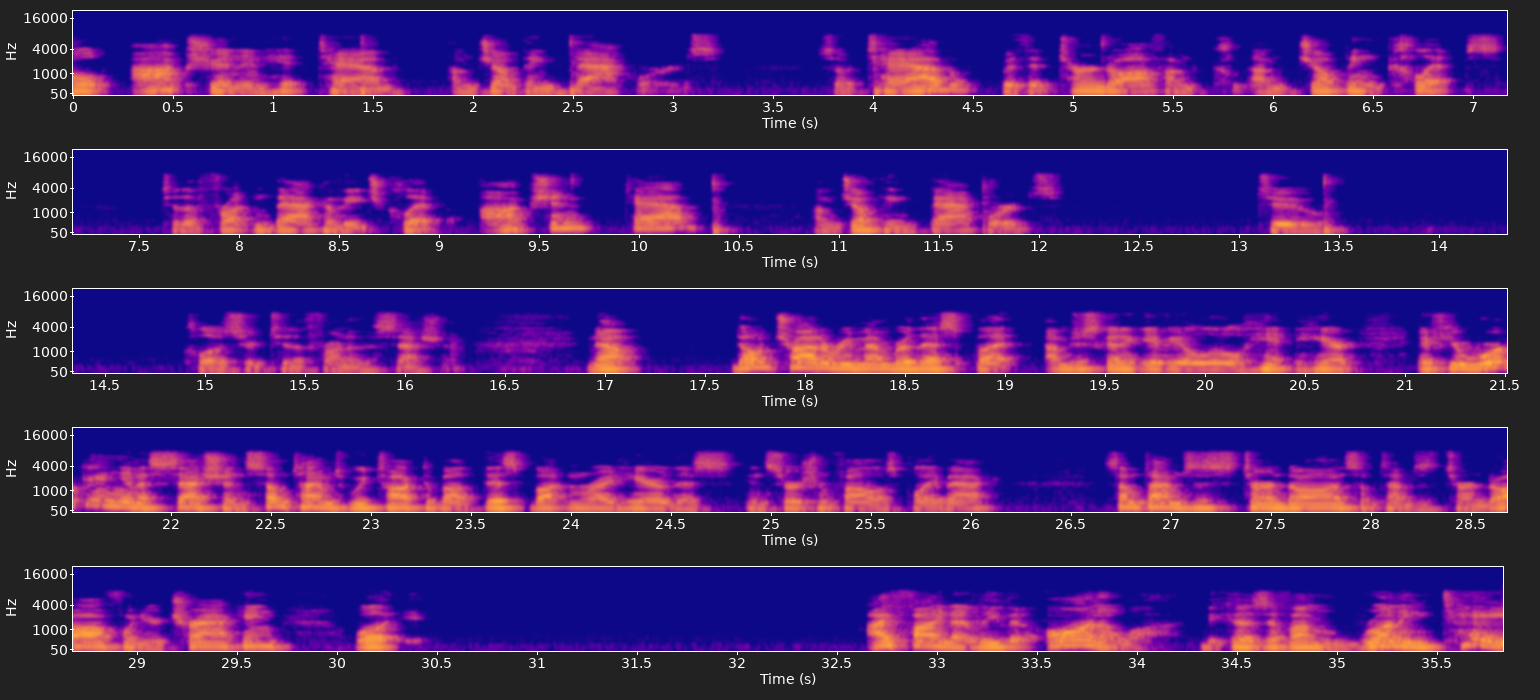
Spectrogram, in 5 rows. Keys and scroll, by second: 1.2 alt+Tab, 2.3 alt+Tab, 3.9 Tab, 10.2 alt+Tab, 13.2 alt+Tab.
